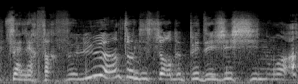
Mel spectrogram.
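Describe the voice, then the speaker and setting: An actress playing the inspector's playful, tipsy wife in a radio drama, giggling and teasing. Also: female voice, fairly high pitch, lively intonation, moderate pace, a bit bright, slight background noise. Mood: teasing scolding.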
